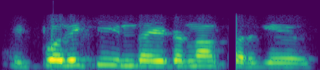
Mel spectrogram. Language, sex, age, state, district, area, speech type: Tamil, male, 30-45, Tamil Nadu, Ariyalur, rural, conversation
